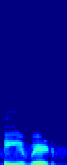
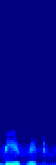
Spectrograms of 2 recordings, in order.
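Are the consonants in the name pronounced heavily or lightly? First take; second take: heavily; lightly. First: The consonants are pronounced with heavy force. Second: The consonants are pronounced very lightly. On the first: The speaker calls it wrong. "I will not say David" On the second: The speaker calls it right. "I will say David. Very slight pronunciation"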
